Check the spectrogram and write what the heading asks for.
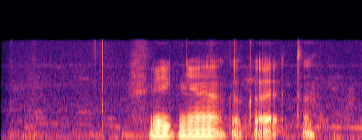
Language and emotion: Russian, sad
